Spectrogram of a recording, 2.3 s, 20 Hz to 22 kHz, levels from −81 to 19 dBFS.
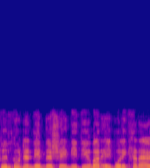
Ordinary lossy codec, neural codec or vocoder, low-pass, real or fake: none; codec, 16 kHz, 8 kbps, FunCodec, trained on Chinese and English, 25 frames a second; none; fake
